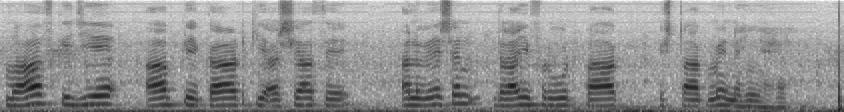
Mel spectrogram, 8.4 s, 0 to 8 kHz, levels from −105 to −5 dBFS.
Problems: constant background noise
